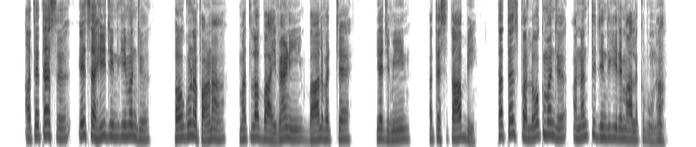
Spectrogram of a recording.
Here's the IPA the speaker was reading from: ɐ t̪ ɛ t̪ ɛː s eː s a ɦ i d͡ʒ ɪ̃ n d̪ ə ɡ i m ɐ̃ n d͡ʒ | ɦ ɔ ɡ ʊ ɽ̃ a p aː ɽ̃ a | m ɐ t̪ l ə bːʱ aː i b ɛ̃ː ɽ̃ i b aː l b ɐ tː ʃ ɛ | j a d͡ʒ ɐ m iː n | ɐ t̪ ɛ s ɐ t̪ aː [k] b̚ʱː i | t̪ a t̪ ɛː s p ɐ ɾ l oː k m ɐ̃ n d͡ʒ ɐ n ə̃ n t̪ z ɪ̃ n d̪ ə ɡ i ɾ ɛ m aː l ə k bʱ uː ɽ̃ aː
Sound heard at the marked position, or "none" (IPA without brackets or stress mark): none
